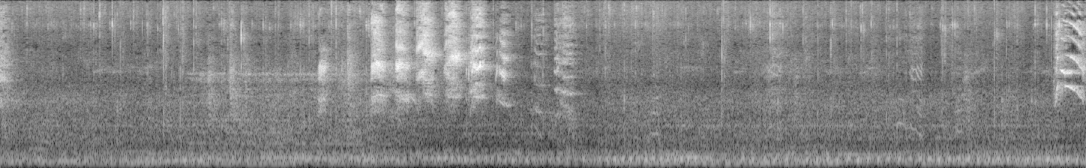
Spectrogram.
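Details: Alexandrine parakeet, called pahaadi tota, giving a cluster of harsh, raspy squawks in quick bursts midway, then a sharp rising squawk at the very end, over a constant low rumbling hum.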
